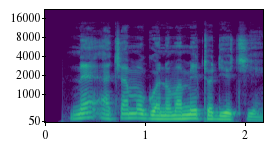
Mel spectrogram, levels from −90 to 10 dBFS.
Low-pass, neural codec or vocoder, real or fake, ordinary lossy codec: 14.4 kHz; vocoder, 44.1 kHz, 128 mel bands every 256 samples, BigVGAN v2; fake; none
